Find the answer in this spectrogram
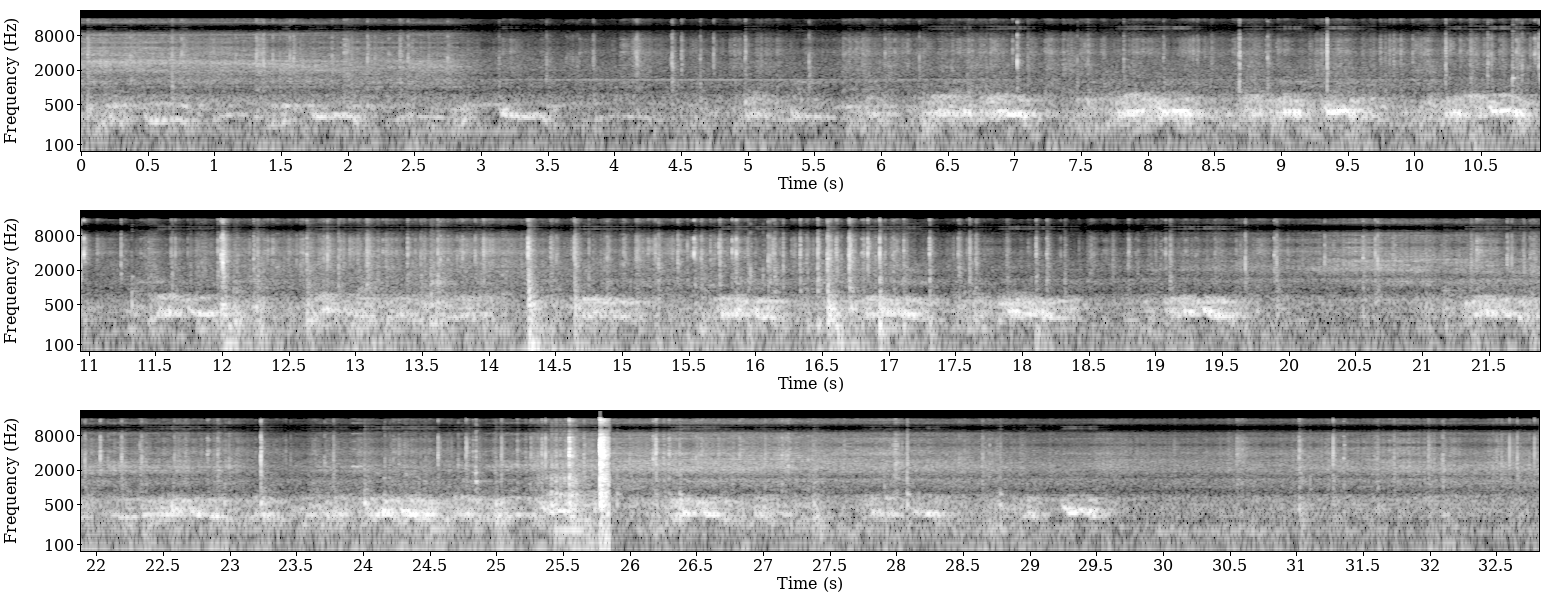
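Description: Homing pigeons cooing over and over, low pulsing coos in repeated runs. Late on there is one sharp click.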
